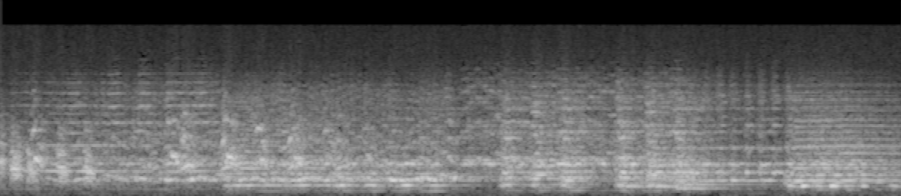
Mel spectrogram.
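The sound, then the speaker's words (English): Sergeant Preston's team of sled dogs barks and yips excitedly in a dense, overlapping chorus that continues steadily throughout as they are got up to travel, with no one speaking. “Get the dogs up, King.”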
